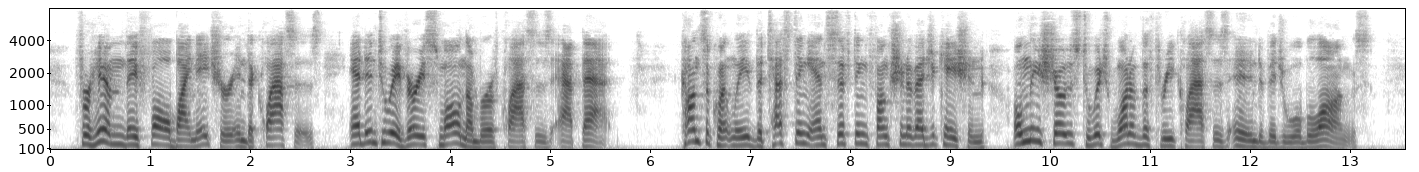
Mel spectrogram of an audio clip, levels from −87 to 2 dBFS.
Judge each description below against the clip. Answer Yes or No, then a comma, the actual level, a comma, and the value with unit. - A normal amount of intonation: No, wide, 6.8 semitones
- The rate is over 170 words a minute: No, average, 165 wpm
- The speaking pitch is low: No, medium, 165 Hz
